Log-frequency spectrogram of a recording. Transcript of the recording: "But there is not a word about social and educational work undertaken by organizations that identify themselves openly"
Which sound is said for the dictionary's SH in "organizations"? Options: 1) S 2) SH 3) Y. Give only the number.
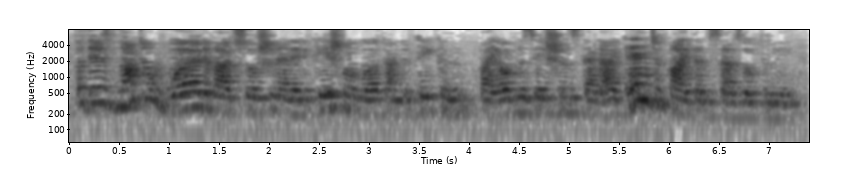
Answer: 2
